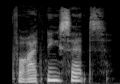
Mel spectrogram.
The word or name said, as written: FORRETNINGSSANS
